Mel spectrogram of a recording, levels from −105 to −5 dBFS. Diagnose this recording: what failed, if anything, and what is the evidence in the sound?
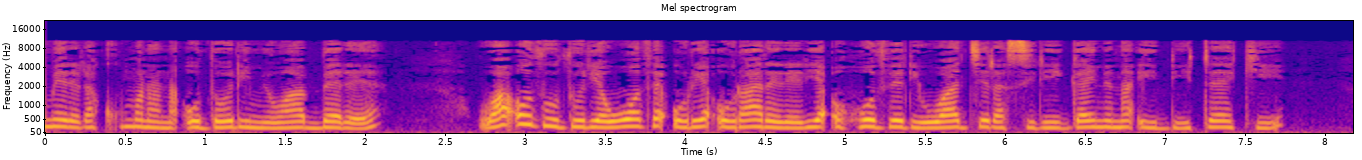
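The failure sits at the codec stage: throughout the speech the top end stops dead at about 10.6 kHz, and the treble below that edge is hissy and grainy rather than cleanly dull, with tones roughened and attacks softened. That is the signature of Vorbis compression, which is likely the cause. Its residue coding turns fine high-frequency detail into noise at a low bitrate, around 33 kbps. A plain low-pass filter would leave the remaining band smooth.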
